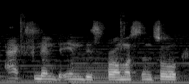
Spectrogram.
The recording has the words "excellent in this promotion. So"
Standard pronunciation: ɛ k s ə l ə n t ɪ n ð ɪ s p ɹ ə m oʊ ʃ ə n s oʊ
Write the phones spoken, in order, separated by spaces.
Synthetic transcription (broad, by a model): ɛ k s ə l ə n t ɪ n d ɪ s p ɹ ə m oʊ s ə n s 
